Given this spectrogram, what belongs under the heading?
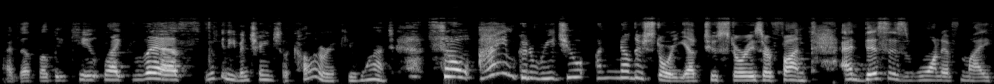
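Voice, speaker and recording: A woman teacher reading bedtime stories aloud to young children, animated and sing-song. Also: medium pitch, normal speed, dry recording.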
